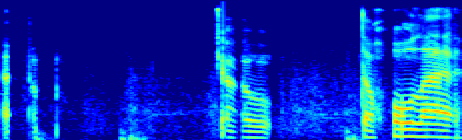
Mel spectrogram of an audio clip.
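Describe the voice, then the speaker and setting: A man talking haltingly and casually over online roleplay voice chat, repeating his words. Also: medium pitch, little pitch movement, lo-fi sound, a little hiss or hum. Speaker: fellow roleplayer.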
